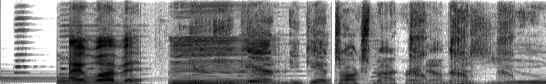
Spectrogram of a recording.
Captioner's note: exaggerated chomping sounds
